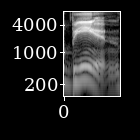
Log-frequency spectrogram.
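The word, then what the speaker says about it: Biehn: And then Michael Bean plays Kyle Reese. Yes, I looked it up. His last name is pronounced Bean.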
